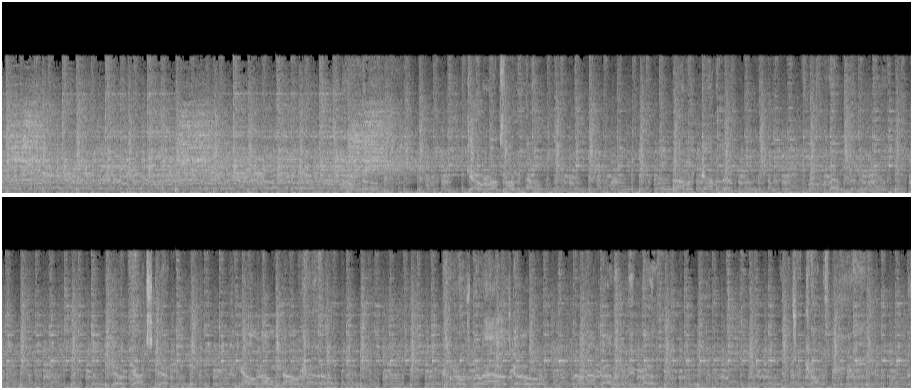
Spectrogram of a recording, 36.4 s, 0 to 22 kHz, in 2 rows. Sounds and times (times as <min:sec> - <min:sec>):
Music: 0:00.0 - 0:36.3.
